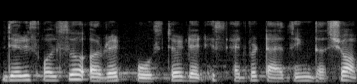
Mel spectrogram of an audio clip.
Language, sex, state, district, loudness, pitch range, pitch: English, female, Arunachal Pradesh, Papum Pare, -16 LUFS, 165-195 Hz, 180 Hz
